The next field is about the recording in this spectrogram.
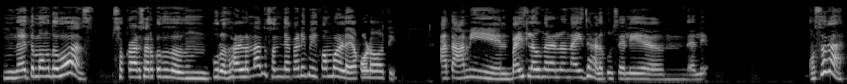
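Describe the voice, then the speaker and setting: A woman's voice: very high-pitched, brisk, pushed and bright, no room sound. A woman voicing homely village women in a comedy cartoon, gossiping in folksy Varhadi Marathi from Vidarbha. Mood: chatty, grumbling.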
